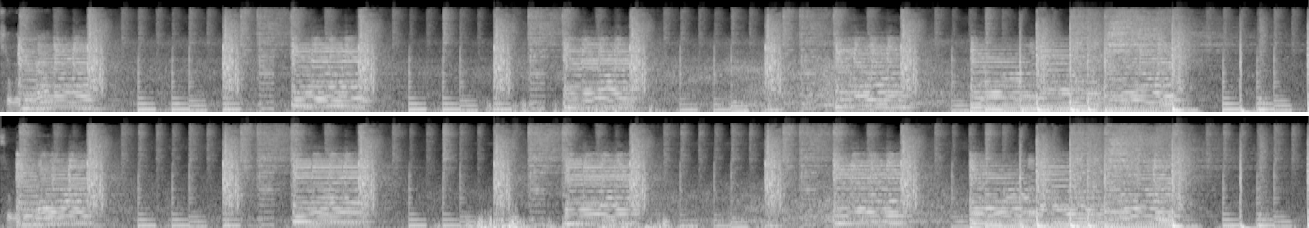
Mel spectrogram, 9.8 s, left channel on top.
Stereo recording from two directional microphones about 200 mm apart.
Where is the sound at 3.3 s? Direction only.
Centre (ahead or behind).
